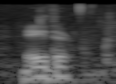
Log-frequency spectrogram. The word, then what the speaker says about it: Aether: Aether. Aether. Aether. The A is silent.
